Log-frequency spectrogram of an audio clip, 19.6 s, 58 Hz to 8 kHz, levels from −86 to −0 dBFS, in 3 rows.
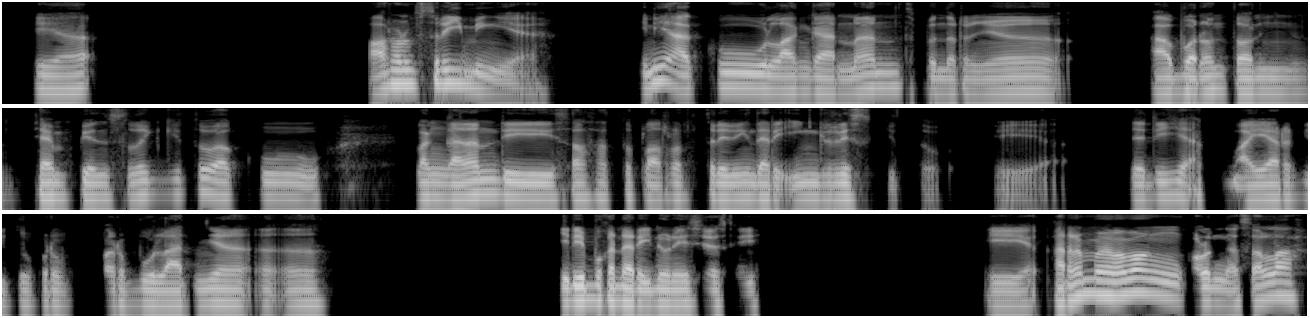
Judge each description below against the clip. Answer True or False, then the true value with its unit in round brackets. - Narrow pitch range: True (2.1 semitones)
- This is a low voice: True (105 Hz)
